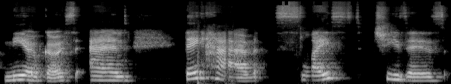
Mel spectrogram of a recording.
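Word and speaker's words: Miyoko's: this company called miyokos so that's spelled m as in mary i y o k o so almost like mykonos but miocos and they have sliced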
